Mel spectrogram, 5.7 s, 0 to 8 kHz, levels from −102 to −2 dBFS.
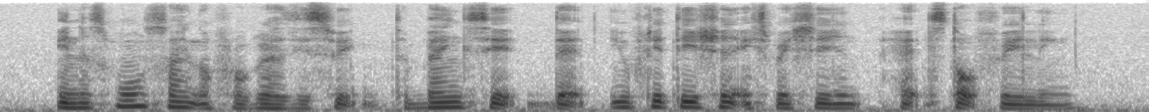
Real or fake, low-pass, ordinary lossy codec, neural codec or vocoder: real; 7.2 kHz; none; none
